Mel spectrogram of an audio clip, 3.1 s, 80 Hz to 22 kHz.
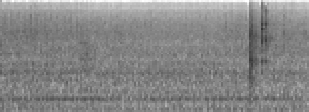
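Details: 2012 BMW X5 diesel, after EGR cooler repair: steady even diesel idle with a faint constant hum and no knocks or misses; normal idle.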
